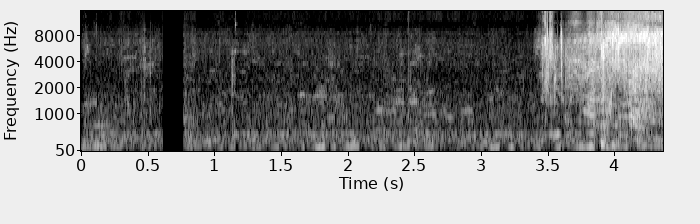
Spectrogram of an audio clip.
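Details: Honey bees at a beekeeping site in Bener Meriah, Gayo, Aceh, Indonesia: a steady, low droning hum with layered tones, broken by a brief dropout early on; a hissy rustle rises toward the end.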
